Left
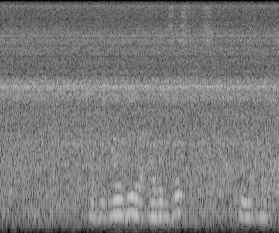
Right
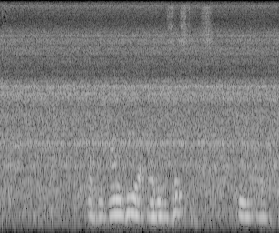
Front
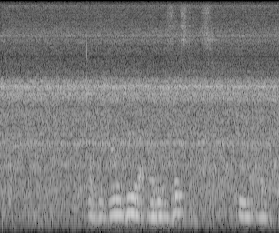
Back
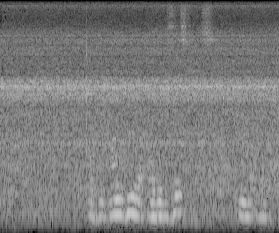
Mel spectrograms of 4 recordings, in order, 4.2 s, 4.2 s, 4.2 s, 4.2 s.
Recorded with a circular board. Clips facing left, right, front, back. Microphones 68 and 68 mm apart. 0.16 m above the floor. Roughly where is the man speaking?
Right.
